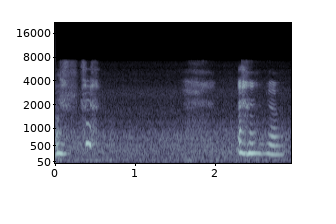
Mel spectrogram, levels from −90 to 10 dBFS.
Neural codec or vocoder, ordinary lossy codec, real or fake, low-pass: none; none; real; 7.2 kHz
